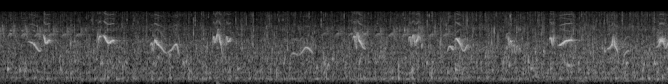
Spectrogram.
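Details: Birds singing in a forest: short whistled slurred notes from several birds scattered over a steady background hiss.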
